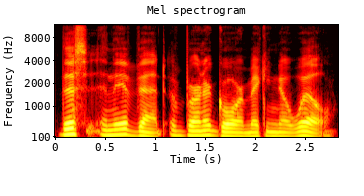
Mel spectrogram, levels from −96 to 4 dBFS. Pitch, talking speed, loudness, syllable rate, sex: 130 Hz, 210 wpm, -18 LUFS, 4.8 syllables/s, male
